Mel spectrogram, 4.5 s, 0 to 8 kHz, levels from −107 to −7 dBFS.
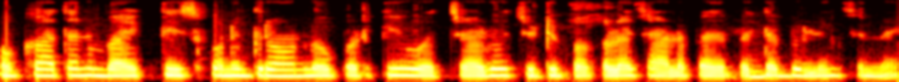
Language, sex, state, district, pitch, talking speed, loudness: Telugu, female, Telangana, Karimnagar, 175 Hz, 200 wpm, -14 LUFS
